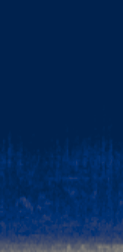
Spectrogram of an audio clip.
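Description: Soft, low pigeon cooing murmurs steadily at close range, with a few faint chirps above a muffled background.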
